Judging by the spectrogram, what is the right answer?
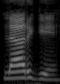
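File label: "largi" nominative, Archi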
